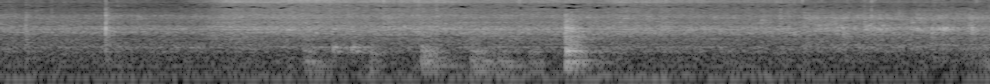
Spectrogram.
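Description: Chapli kebabs fry in oil on a griddle, a steady close sizzle with occasional light clicks and pops, continuous and without talk.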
